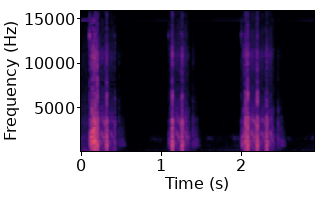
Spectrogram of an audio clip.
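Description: A P90 water gel blaster fires three separate bursts, each a short rapid rattle of shots, loud and close, with near-silent gaps between them and no talking.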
